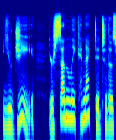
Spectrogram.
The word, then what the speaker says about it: Huger: When you know that Huger is pronounced Eugi, you're suddenly connected to those French settlers from centuries ago.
